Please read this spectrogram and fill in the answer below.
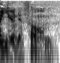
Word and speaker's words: uniform: A uniform. A uniform. ¿Y por qué? Si comienza por vocal. Como en este caso, en estos casos. Pues porque la pronunciación uniform se considera consonante.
